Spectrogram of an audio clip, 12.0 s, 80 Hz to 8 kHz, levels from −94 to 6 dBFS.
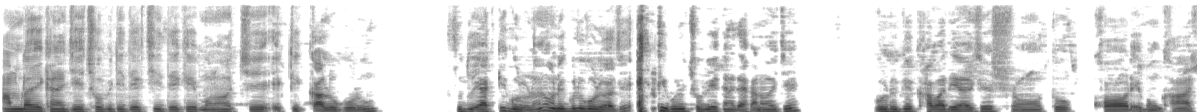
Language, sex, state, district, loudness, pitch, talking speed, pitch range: Bengali, male, West Bengal, Dakshin Dinajpur, -24 LUFS, 150 Hz, 170 wpm, 135-155 Hz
